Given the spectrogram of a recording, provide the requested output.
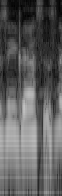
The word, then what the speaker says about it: Zegras: Are you purposefully saying his name wrong? – How am I supposed to pronounce Trevor Zegras's name? – Zegras. – Are you sure about that? – It's not. There's no ass in his name.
